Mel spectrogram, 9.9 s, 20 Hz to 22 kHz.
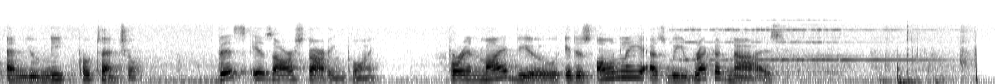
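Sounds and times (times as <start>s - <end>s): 
speech: 0.0s - 1.5s, 2.2s - 3.9s, 4.5s - 8.0s
telephone ringing with a high electronic tone: 6.6s - 9.8s.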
